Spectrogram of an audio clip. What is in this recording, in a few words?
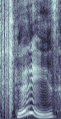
"COLLECT", Smooth Babe, Speech; Worms Armageddon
